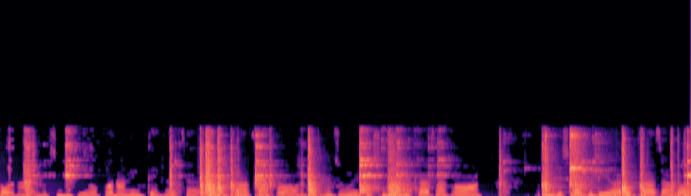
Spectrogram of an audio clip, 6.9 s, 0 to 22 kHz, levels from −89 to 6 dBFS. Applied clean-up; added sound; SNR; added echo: classical method spectral subtraction.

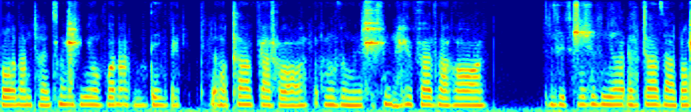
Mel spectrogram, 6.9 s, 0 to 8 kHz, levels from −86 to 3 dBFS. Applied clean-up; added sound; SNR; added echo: neural diffusion model UNIVERSE++.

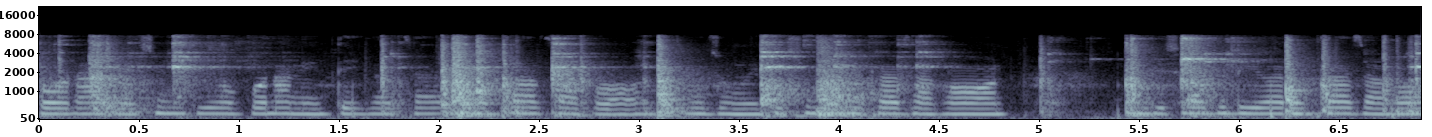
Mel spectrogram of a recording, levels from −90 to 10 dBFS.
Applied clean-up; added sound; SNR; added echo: none; Glass; -2 dB; none.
